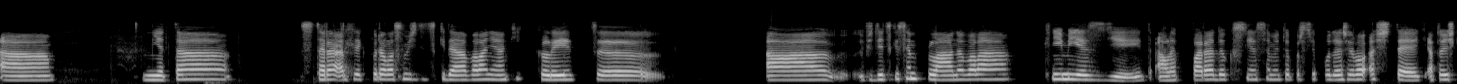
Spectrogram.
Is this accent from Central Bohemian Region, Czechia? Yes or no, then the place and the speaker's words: yes; Mělník, Central Bohemian Region, Czechia; pocházím z Mělníka za prvé, takže ty kořeny tam jsou jasné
